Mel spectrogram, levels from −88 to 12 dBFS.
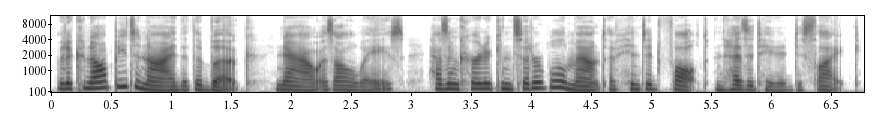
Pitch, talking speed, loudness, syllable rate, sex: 195 Hz, 195 wpm, -19 LUFS, 6.0 syllables/s, female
